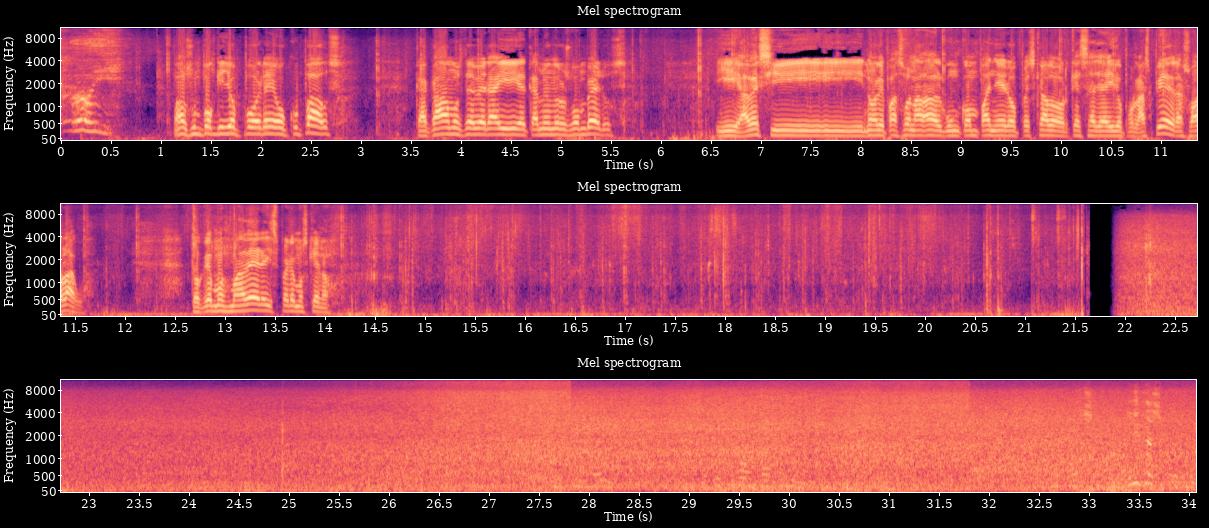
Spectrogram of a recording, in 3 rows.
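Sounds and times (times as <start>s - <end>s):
wind: 0.0s - 34.0s
footsteps through dry ferns: 13.9s - 21.4s
sea surf: 21.9s - 34.0s.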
